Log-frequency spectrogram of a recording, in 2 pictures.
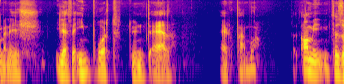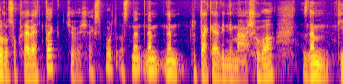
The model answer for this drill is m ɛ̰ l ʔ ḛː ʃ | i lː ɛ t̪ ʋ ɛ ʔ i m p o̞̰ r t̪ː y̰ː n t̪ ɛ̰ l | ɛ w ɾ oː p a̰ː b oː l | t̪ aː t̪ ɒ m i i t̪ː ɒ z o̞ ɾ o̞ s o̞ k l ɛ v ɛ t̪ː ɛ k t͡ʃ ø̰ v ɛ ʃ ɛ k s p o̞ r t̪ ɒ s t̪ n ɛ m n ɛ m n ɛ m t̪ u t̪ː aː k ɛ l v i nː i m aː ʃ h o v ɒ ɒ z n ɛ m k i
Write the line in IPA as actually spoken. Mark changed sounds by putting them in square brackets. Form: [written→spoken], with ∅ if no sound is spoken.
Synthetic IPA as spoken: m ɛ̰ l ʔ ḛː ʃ | i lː ɛ t̪ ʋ ɛ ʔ i m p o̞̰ r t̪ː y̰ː n t̪ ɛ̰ l | ɛ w ɾ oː p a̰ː b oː l | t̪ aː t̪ ɒ m i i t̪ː ɒ z o̞ ɾ o̞ s o̞ k l ɛ v ɛ t̪ː ɛ k t͡ʃ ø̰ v ɛ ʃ ɛ k s p o̞ r t̪ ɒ s t̪ n ɛ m n ɛ m n ɛ m t̪ u t̪ː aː k ɛ l v i nː i m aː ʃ h o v ɒ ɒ z n ɛ m k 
